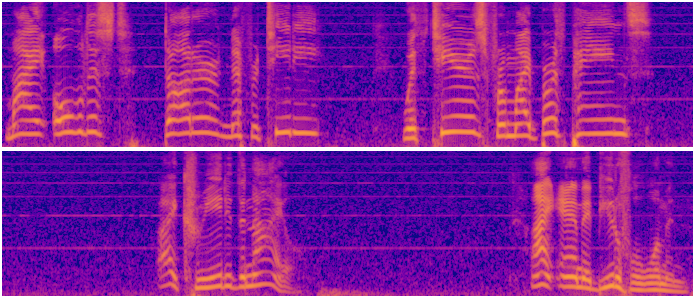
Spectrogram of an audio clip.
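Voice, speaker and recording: A man giving a dramatic poetry recitation, slow and emphatic, drawing out his words. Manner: slow, emphatic, drawn-out delivery with big pitch swings. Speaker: poetry performer.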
